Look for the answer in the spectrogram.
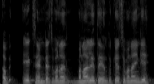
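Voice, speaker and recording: Here the Rajasthani-accented instructor speaks in a high, smooth voice with a steady tone and a quick pace. He drills English vocabulary for exam prep, repeating words and asking and answering his own questions. The setting is a classroom or studio with a writing board, recorded close to the mic.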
